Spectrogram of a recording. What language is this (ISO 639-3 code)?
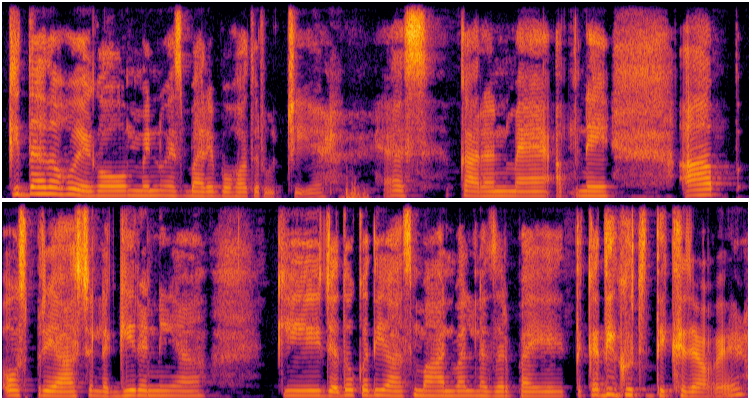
pan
